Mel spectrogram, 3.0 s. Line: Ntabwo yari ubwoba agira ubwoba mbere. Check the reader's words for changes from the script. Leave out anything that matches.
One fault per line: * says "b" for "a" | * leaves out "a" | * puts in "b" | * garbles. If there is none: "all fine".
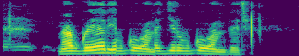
all fine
